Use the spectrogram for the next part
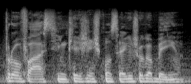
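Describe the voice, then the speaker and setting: A man's voice: mid-range voice, little pitch movement, fast, over music. A man with a Brazilian accent, a pro player talking in informal slang in a documentary interview. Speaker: professional esports player.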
